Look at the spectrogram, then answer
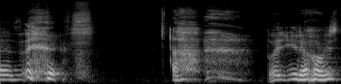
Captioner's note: Coco sniffles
